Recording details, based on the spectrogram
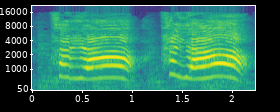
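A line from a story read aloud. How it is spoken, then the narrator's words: Desperate shout. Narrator (Chinese): 朱莉实在没办法了，只能大喊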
